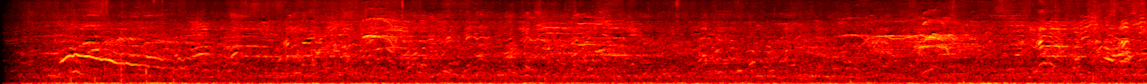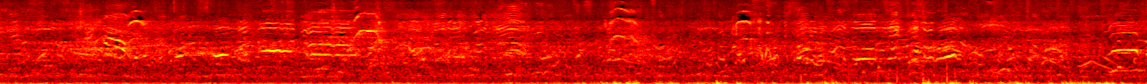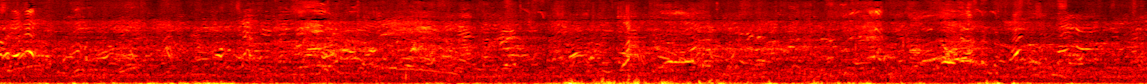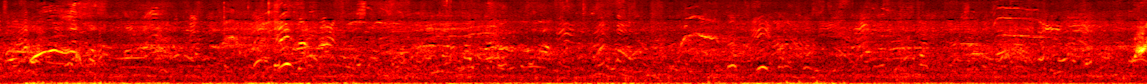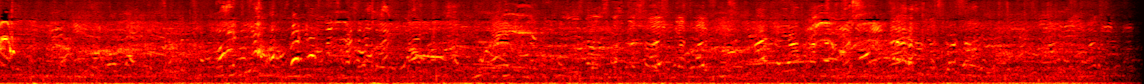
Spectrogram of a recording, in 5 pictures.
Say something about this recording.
School, big break
children, kidsbreak, playground, school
